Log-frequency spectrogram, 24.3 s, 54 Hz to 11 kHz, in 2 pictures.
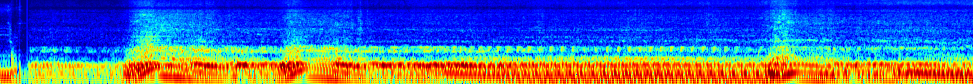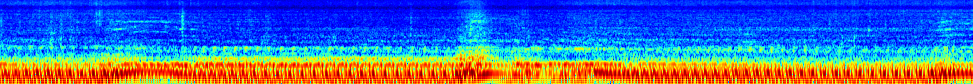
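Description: Chevrolet Impala SS V8 idling through its exhaust, revved briefly about four times and dropping back to a steady idle each time.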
